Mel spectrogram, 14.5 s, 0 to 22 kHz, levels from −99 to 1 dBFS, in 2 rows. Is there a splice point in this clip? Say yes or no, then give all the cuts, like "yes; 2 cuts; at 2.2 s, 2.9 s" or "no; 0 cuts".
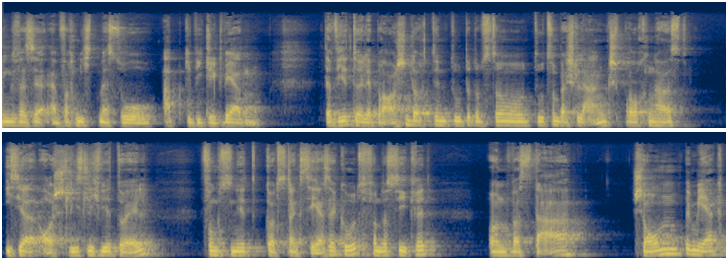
no; 0 cuts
